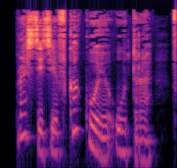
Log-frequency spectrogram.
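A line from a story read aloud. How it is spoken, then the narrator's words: Insinuating question. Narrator (Russian): вкрадчиво спросил инспектор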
